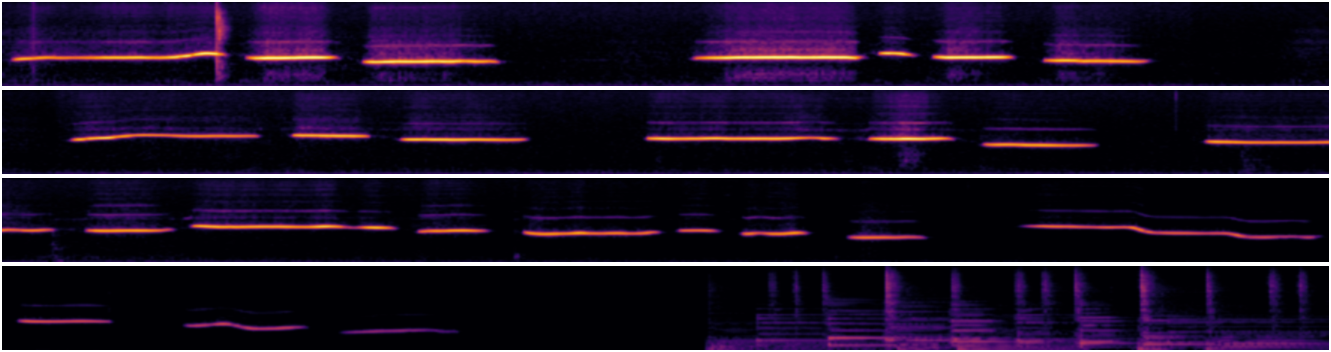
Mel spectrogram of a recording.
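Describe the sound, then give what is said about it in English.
A person whistles the slow, gentle melody of a Christmas song, clear, with sustained wavering notes and brief pauses, over a faint steady hum, before music begins at the end. “Because I could whistle.”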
